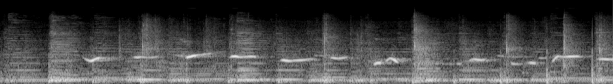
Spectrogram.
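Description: Acoustic guitar strummed steadily, about two strokes a second, with a whistled tune sliding between notes over it from about a second in.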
